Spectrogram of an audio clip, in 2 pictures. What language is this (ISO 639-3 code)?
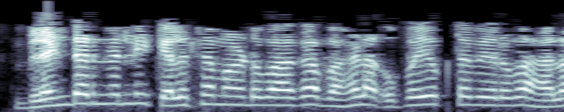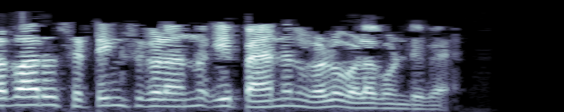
kan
